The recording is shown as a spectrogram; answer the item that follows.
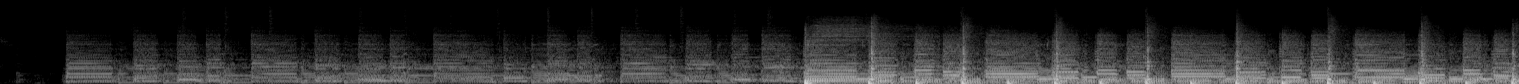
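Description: Rock band playing live: an electric guitar intro starts under a second in, and the full band comes in loudly with drums about eight seconds in, keeping a steady beat.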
